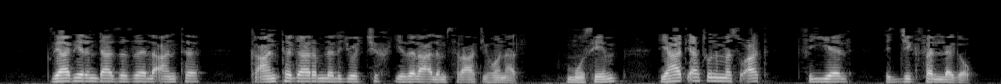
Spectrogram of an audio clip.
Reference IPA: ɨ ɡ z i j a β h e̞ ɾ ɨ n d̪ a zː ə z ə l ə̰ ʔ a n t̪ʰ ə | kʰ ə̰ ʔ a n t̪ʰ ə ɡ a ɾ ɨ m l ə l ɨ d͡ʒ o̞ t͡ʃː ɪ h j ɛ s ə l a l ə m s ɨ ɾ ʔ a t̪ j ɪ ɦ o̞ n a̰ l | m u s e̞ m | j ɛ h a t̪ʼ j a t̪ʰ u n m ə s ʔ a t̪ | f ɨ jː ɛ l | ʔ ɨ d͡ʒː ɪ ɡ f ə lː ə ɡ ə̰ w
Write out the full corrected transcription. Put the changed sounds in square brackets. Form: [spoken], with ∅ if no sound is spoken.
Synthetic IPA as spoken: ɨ ɡ z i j a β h e̞ ɾ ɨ n d̪ a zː ə z ə l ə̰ ʔ a n t̪ʰ ə | kʰ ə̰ ʔ a n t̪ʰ ə ɡ a ɾ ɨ m l ə l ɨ d͡ʒ o̞ t͡ʃː ɪ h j ɛ [z] ə l a l ə m s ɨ ɾ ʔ a t̪ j ɪ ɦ o̞ n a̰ l | m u s e̞ m | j ɛ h a t̪ʼ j a t̪ʰ u n m ə s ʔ a t̪ | f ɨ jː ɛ l | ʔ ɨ d͡ʒː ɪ ɡ f ə lː ə ɡ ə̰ w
